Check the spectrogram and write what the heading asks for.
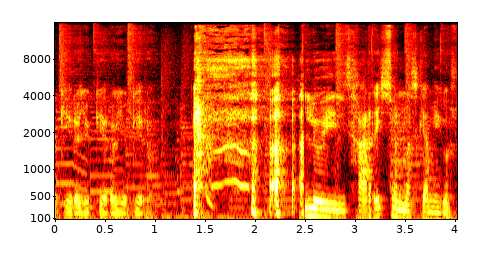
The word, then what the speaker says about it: Louis: habéis dado cuenta digo Luis y no Luis o no sé qué Porque una vez dije Luis y todo el mundo se pronuncia luisis Luis Luis la es no se pronuncia Así que lo estoy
